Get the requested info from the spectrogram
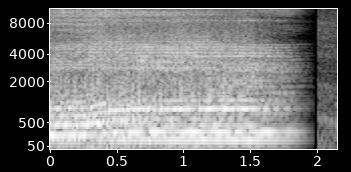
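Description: A man's voice chanting one long held note of a mantra, stepping up in pitch about half a second in and cutting off just before the end.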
